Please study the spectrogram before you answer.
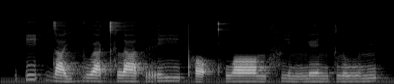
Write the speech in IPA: ʔ i˥˩ ʔ d a˩˦ j b u˨˩ a̯ kʰ l a˨˩ t̚ r iː˥˩ pʰ ɔ˨˩ ʔ kʰ w ɔː˧ ŋ f i˨˩ n ŋ e˧ n k l u˦˥ n

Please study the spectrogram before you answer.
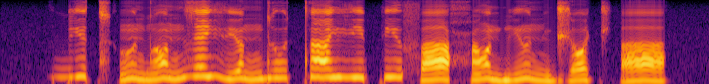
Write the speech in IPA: bʲ ɯ˦˥ t͡sʼ ũ˩˧˩ d ɔ̃˩˧˩ n z ɛ˦˥ vʲ ɔ˩˧˩ n d u˦˥ t ã˦˥ vʲ ə˦˥ pʲ ɯ˦˥ f a˩˧˩ ħ ɔ̃˩˧˩ bʲ ũ˩˧˩ n d͡ʒ ɔ˩˧˩ t͡ʃʼ a˩˧˩

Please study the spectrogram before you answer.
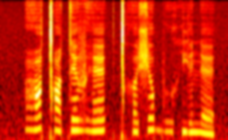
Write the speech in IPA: ɦ ɑ ǀ ɑ t ɛ v ɦ ɛ | ǀʰ ʌ ʃ ʌ bʱ ʊ x j ɪ n ɛ

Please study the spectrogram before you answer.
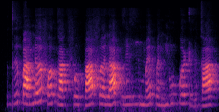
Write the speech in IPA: d̪ ɘ˩˥ ɓ a˨ n ɜ˧˥ f ʌ˩˥ ɡ a˨ ɡ f ɤ˨ p a˩˥ f ɜ˨ l a˩˥ bʱ e˨ ɦ i˨ m ɛ˩˥ p ɛ˨ ŋ j u˧˥ ɓ ɤ˧˥ ɖʱ ɘ˩˥ ɡ a˧˥

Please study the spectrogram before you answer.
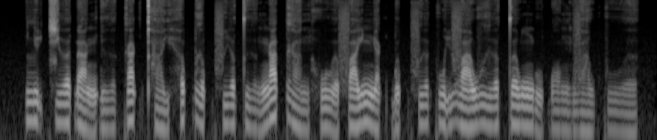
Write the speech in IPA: l ḭ˧˨ t͡ɕ ɨ˧ ə̯ ɗ a˧˩ ŋ ɗ ɨ̤˨˩ ə̯ k a˦˥ k̚ t̪ʰ a̤˨˩ j h ə˦˥ p̚ ɣ ə˨˩ p̚ f i˧ ə̯ t̪ ɨ̤˨˩ ə̯ ŋ a˦˥ t̚ ɣ a̤˨˩ n h w u˧˩ ə̯ f a˨˦ j ɲ a˨˩ k̚ ɓ ə˨˩ p̚ f ɨ˧ ə̯ k w ḭ˧˥ v a˨˦ w ɣ ɨ˨˦ ə̯ t̪ ə˧ w ŋ u˧˩ ɓ ɔ̤˨˩ ŋ v a̤˨˩ w k ṳ˨˩ ə̯

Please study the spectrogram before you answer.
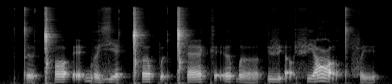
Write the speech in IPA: t ə˨˩˦ ǀʰ ɒ˧˥ ʔ ɛ̰˧˥ b ə˨˩˦ zʲ æ˧˥ ǀʰ ʌ˧˥ p ə̰˨˩˦ ǀʰ æ˧˥ k ɛ̰˧˥ ə̯ ɓ ʌ˨˩˦ | vʲ ɑ̰˧˥ fʲ ɛ˧˥ ʕ ɔ̰˧˥ tˤ f ɪ˨˩˦

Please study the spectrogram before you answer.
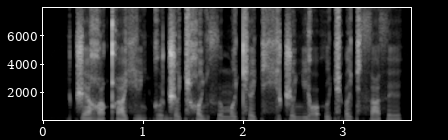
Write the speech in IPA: t͡ʃ ɛ˦ ʁ ʊ˨˦ qʰ ɜ˧ ç i˧ ʎ k ʊ˨ d͡ʒ ɒ˨ c χ ɔ˦ ʎ θ ʊ˨ m ɔ˨ cʰ ɛ˧ c ç ɪ˦ t͡ʃ ɒ˨ ʎ j ɔ˨˦ ʔ u˦ c ʔ ʌ˧ c θ ɑ˧ θ ɪ˦

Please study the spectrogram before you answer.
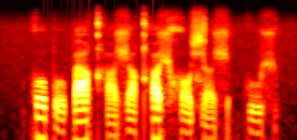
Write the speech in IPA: k o˦ p o˩ p a˦ qʰ ɐ˩ ʃ ɐ˨ qʰ o˥ ʃ x ɔ˨ ɕ ɐ˩ ʃ | k u˩ ʃ

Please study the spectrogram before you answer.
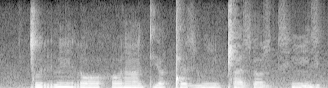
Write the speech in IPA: ǀ ʊ r l ĩ r ɔ h ɔ ɾ ã tʲ ɒ ǃ ə z v ĩ ǁ a z ɾ ɔ z t͡sʰ ĩ z

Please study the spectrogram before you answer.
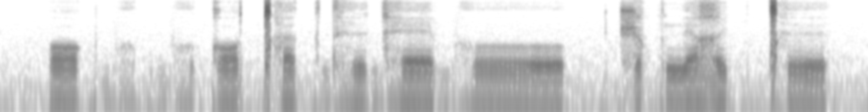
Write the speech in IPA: ɔː k bʱ o k bʱ o k ɔ ǀʰ ɐ k dʱ ɘ ɡʱ ɛː bʱ oː | t͡ʃ ɔ k n ɛ ʁ i k ǀʰ ɘ

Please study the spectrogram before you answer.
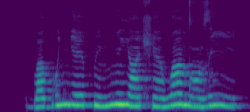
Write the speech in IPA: b a˨ ɡʷ ɨ˦ ɲ eː˦ p ĩ˧ ŋ ĩ˦ j ã˨˦ ʃ ɛ̃˨ w ã˦ d ɔ̃˨ z iː˦˨

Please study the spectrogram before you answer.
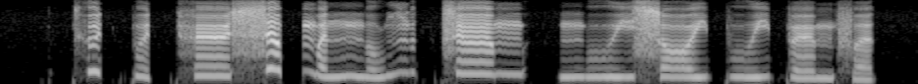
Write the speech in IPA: t̪ʰ ɵ˥ t̚ p ɵ˨˥ t̚ h œː˧ s ɐ˥ p̚ m ɐ˨˧ n n̪ o˨˥ w ŋ ɐ˥ k̚ s ɐ˥ m | m uː˨ j s ɔː˨ j p uː˨˧ j p œː˨ m f ɐ˨˥ k̚

